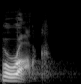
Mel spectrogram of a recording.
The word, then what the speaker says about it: barak: So if you look at the Hebrew, the word for bless there, it's the word barak. Sort of like a previous president that we had. It's sort of how it sounds. Barak, okay, different meaning, but same pronunciation.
